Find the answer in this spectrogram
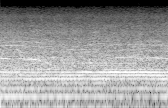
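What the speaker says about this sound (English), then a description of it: "the Mary is booming out in triumph with her own mighty sirens for the whole of New York to hear" Loud, sustained horn of the ocean liner RMS Queen Mary booming in New York in a steady deep blast with rich harmonic tones, holding without a break.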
